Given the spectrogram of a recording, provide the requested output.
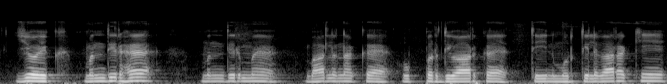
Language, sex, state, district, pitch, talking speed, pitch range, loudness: Marwari, male, Rajasthan, Churu, 140 Hz, 145 wpm, 135-150 Hz, -17 LUFS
